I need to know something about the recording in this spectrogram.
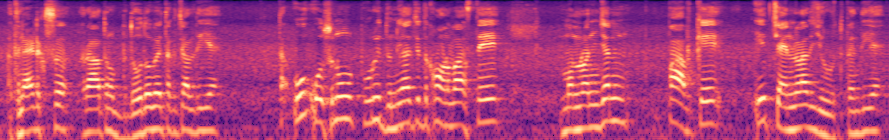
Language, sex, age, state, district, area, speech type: Punjabi, male, 45-60, Punjab, Mansa, urban, spontaneous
